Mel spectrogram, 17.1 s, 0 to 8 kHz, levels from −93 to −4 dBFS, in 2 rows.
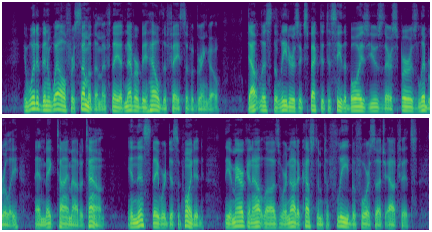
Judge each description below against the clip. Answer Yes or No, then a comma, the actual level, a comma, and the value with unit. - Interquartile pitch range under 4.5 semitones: No, average, 5.1 semitones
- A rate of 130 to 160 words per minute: No, average, 185 wpm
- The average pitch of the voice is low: Yes, very low, 95 Hz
